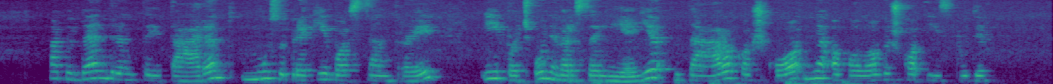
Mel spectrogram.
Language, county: Lithuanian, Kaunas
